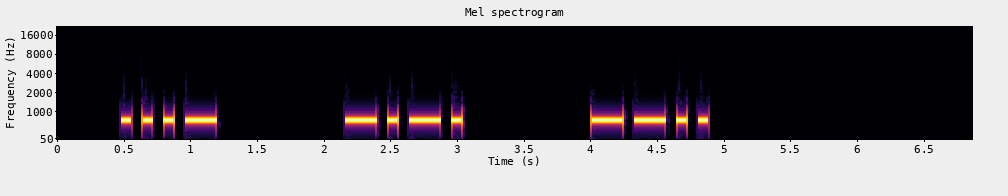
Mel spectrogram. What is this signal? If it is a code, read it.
Morse code, heard as a keyed tone, about 15 wpm, spaced as for 7 wpm, 700 Hz. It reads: VCZ
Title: USA Call Signs - 4x Character Spacing - 15wpm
